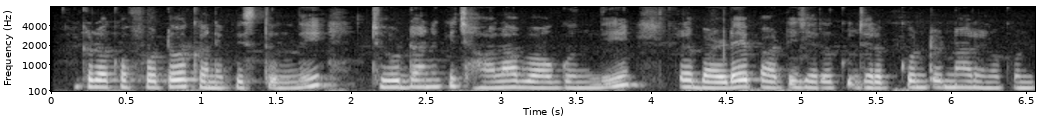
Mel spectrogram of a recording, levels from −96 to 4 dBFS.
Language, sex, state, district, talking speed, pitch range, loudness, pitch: Telugu, female, Andhra Pradesh, Sri Satya Sai, 100 wpm, 205-235 Hz, -17 LUFS, 220 Hz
